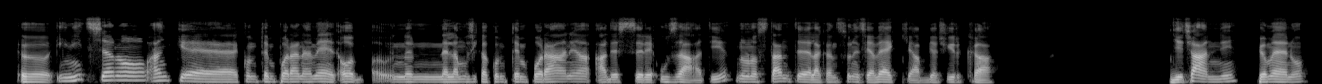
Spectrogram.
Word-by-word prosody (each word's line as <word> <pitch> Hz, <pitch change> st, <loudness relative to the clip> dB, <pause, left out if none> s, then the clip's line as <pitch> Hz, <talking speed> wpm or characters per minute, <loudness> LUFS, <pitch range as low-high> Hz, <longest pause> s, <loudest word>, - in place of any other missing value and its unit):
ehm, 120 Hz, -2 st, +3 dB
iniziano 190 Hz, +3 st, +1 dB
anche 135 Hz, -10 st, +1 dB
contemporaneame 125 Hz, 0 st, 0 dB
o 125 Hz, -2 st, +2 dB
o -, -, -6 dB
n 120 Hz, -, -2 dB
ne 120 Hz, +1 st, +1 dB
nella 115 Hz, 0 st, 0 dB
musica 120 Hz, -1 st, -2 dB
contemporanea 125 Hz, +1 st, 0 dB
ad 110 Hz, +1 st, -1 dB
essere 115 Hz, 0 st, 0 dB
usati 115 Hz, -1 st, -1 dB
nonostante 125 Hz, -1 st, 0 dB
la 110 Hz, -, +3 dB
canzone 110 Hz, +3 st, -5 dB
sia 105 Hz, -, 0 dB
vecchia, 110 Hz, -3 st, 0 dB
abbia 100 Hz, +1 st, -4 dB
circa 100 Hz, -2 st, -2 dB, 1.7 s
10 110 Hz, +1 st, +2 dB
anni? 130 Hz, +5 st, +3 dB, 0.2 s
Più 115 Hz, -, +2 dB
o 120 Hz, -, +1 dB
meno? 125 Hz, 0 st, +1 dB
120 Hz, 120 wpm, -23 LUFS, 115-130 Hz, 1.7 s, ehm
